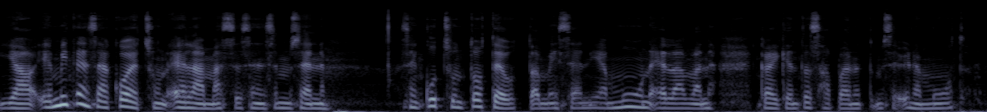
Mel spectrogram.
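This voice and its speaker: A woman speaks at a moderate pace with fairly low pitch and ordinary pitch variation, a plain, everyday voice, on a very clean recording with a silent background. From Finland. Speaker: podcast host. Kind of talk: casual interview.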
